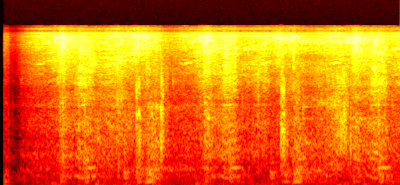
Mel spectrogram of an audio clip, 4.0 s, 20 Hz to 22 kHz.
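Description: Small antique vertical steam engine with a 4-inch bore and 6-inch stroke, running on compressed air rather than steam, its exhaust giving a rhythmic hiss that surges with each stroke, along with the clack of its moving parts.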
